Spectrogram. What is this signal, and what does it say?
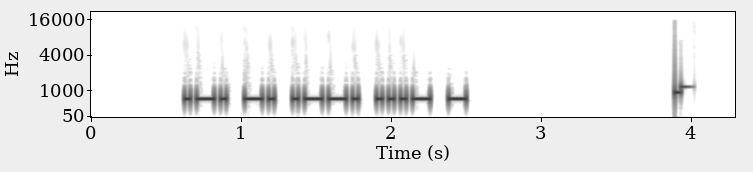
Morse code, heard as a keyed tone, about 30 wpm, 690 Hz. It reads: RNPVT
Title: Code Groups - 5 Letters - 30wpm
